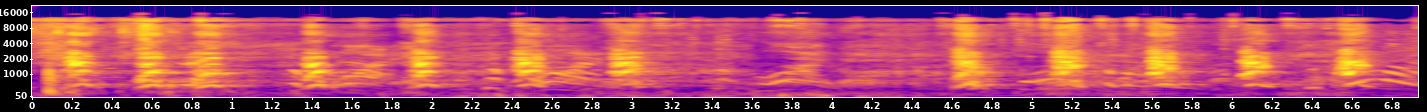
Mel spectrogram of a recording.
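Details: Kolohe, a challenging male Rottweiler on his first day of bite work in protection training, barks in short harmonic bursts repeated about twice a second, with a person's voice mixed in throughout.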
